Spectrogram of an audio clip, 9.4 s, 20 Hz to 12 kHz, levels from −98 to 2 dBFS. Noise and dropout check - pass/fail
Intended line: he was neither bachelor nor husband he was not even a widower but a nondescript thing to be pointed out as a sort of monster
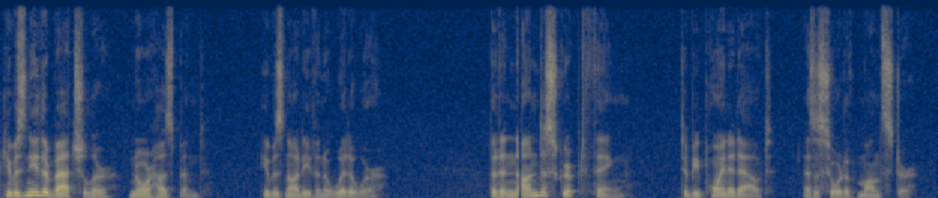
fail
